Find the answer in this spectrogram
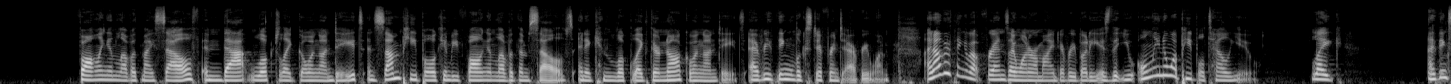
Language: English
